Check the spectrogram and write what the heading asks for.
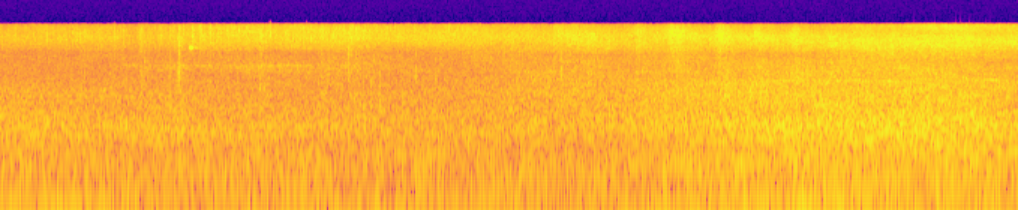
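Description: Articulated electric trolleybus passing close and pulling away, with road traffic. The running noise grows louder about halfway through.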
